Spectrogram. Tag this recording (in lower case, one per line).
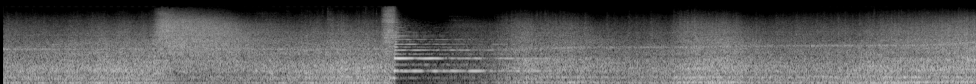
rail transport
train horning
railroad car
train horn
train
